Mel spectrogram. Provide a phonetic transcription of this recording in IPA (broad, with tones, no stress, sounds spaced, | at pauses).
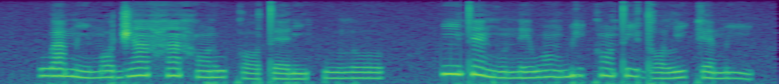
w a˦ m ĩ˧ m ɔ˦ d͡ʒ ã˦ h ã˦ h ɔ̃˧ ɾ u˧ k ɔ˨ t ɛ˨ ɾ ĩ˨ k͡p u˧ l o˦ | ĩ˦ t ɛ̃˦˨ ɡ ũ˨ n e˨˦ w ɔ̃˦ ɡ͡b i˦ k ɔ̃˦ t i˦˨ d ɔ˧ l i˦ k ɛ˦ m i˦˨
